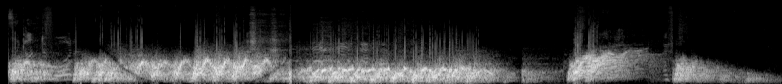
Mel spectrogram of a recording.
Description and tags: Wobbly thundersheet effect.
effects, loud, round, rumble, sheet, sound, thunder, wobbly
